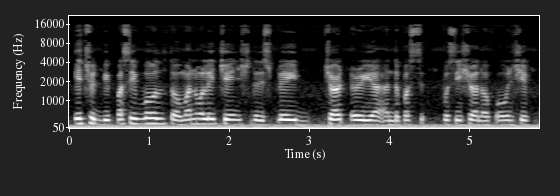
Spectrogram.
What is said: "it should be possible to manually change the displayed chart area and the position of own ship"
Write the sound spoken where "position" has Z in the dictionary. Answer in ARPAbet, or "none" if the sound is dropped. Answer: S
